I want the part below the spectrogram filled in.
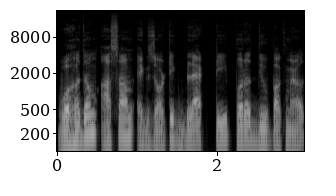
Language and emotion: Goan Konkani, neutral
